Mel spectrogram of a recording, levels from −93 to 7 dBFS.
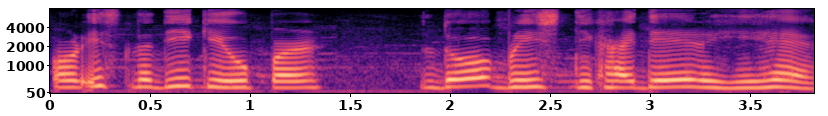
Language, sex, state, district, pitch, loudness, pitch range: Hindi, female, Arunachal Pradesh, Papum Pare, 240 Hz, -12 LUFS, 230-250 Hz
